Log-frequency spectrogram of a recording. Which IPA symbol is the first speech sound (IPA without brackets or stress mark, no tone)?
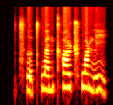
t͡sʰ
